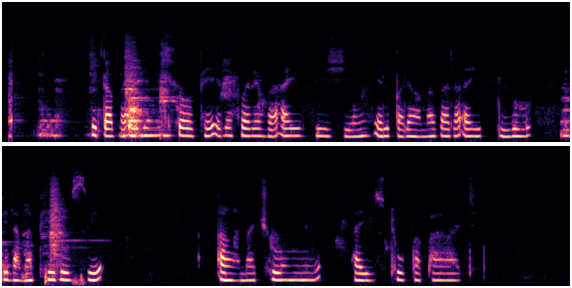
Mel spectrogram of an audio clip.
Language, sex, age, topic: North Ndebele, male, 25-35, health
